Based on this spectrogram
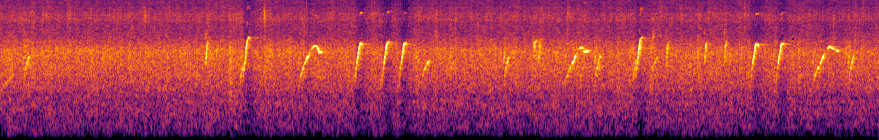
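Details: Asian fairy-bluebird, rainy season, singing fast and dense: repeated sharp whistled upslurs in quick groups, a few longer arched notes, continuing throughout over constant rain hiss.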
